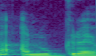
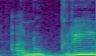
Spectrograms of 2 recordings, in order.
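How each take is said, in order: First: अनुग्रह ending in greh, not gree; correct pronunciation. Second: अनुग्रह ending in a long ee, anugree; wrong form shown. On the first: Teacher giving the correct form, अनुग्रह ending in greh. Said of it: "अनुग्रह होता है". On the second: Teacher citing the mistake, अनुग्रह ending in ee. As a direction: say अनुग्रह as anu-gree. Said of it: "अनुग्रह नहीं होता". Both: Shown as a demonstration.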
